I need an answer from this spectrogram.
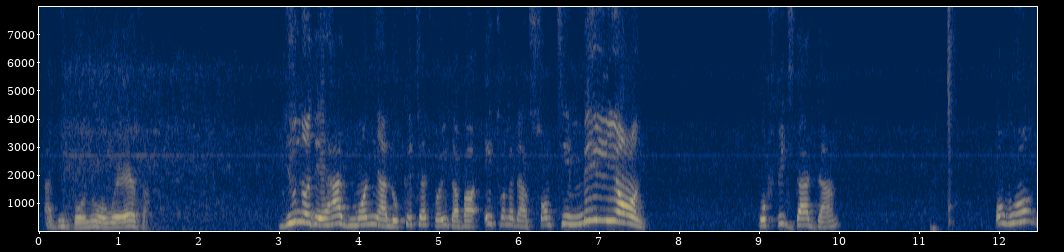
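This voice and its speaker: On her commentary channel, a Nigerian woman abroad offers solo political opinions with passion, blending Pidgin and English. Her voice is fairly high and husky, captured in a rough recording.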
